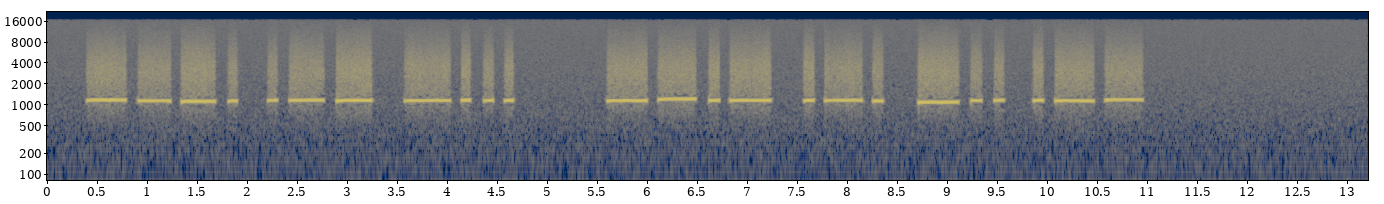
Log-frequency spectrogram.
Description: Morse code (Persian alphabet), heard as a whistle, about 11 wpm. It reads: چوب گردو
